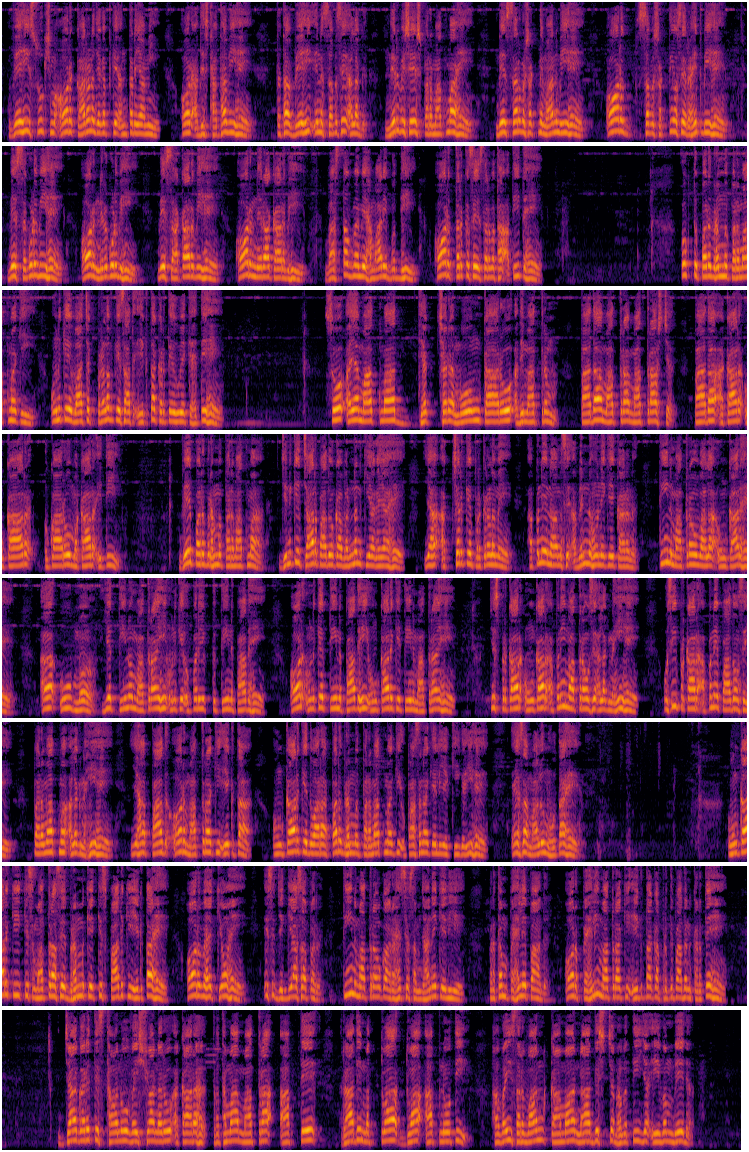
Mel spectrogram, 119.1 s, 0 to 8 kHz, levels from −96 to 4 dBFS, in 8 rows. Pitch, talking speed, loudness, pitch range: 195 Hz, 115 wpm, -24 LUFS, 180-215 Hz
